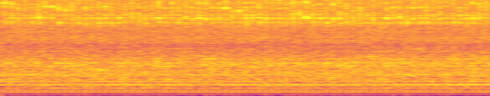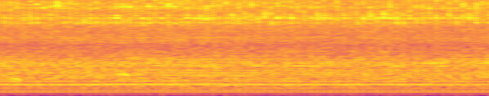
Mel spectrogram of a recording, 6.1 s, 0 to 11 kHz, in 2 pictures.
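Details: 2003 Craftsman mower, Tecumseh 4.5 hp 148cc engine with new correct carburetor, after raising idle via governor tab and throttle set screw: smooth, even idle at steady pitch, no misses or surging; idle speed sounds right.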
